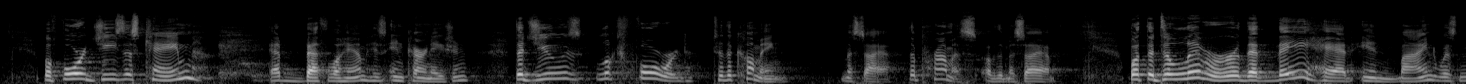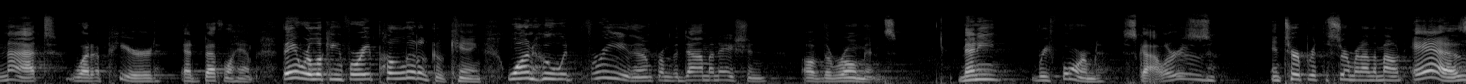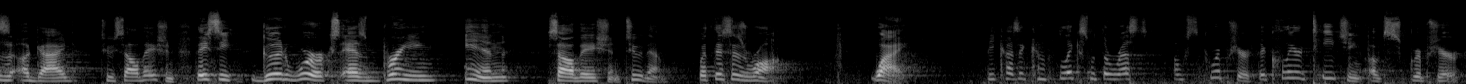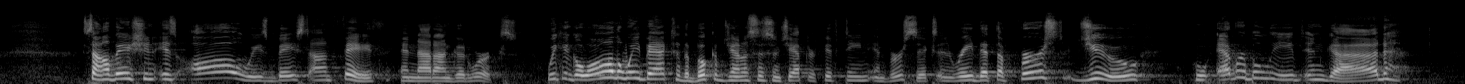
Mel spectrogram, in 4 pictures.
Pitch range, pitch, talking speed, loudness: 170-240 Hz, 200 Hz, 135 wpm, -29 LUFS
